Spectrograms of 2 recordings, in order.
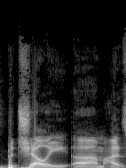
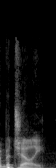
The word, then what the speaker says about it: Bocelli: It's Bocelli. Sometimes I make the mistake and say Bocelli, but it's actually Andre Bocelli.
